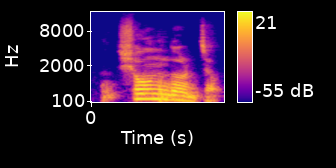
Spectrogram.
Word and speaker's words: সৌন্দর্য: এটা হচ্ছে সৌন্দর্য সৌন্দর্য এই যে দেখো এই যে এটার উপরে রেফ আছে না তাহলে তার আগেরটা ওকার যুক্ত হয়ে যাবে তাহলে এটার উচ্চারণ কেমন হবেশন সনদর সুন্দর তারপর কি হবে জ সৌন্দর্য এবার বলতো এটা কি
